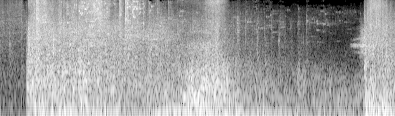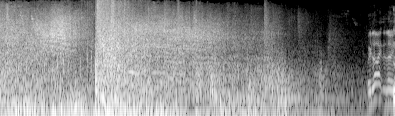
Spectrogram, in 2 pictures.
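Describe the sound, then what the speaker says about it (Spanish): A homemade Lewis bomb blows apart a modern car with a reputation for being indestructible, giving loud, sustained roaring blasts in several surges that fill the clip, with no talk over them. "la explosión no ha sido muy grande"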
